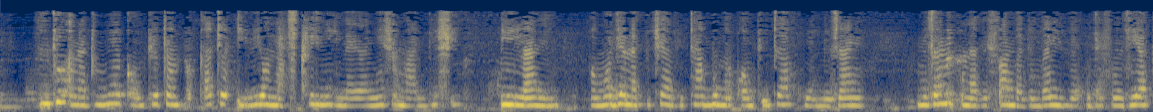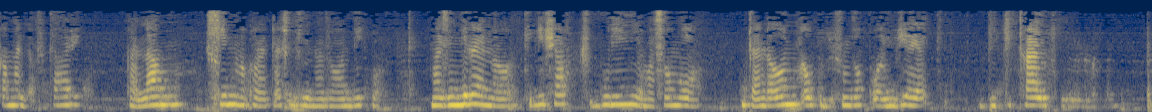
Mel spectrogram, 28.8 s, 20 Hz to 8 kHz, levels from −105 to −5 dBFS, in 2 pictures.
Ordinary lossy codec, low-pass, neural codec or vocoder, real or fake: MP3, 24 kbps; 7.2 kHz; codec, 44.1 kHz, 1.7 kbps, Pupu-Codec; fake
